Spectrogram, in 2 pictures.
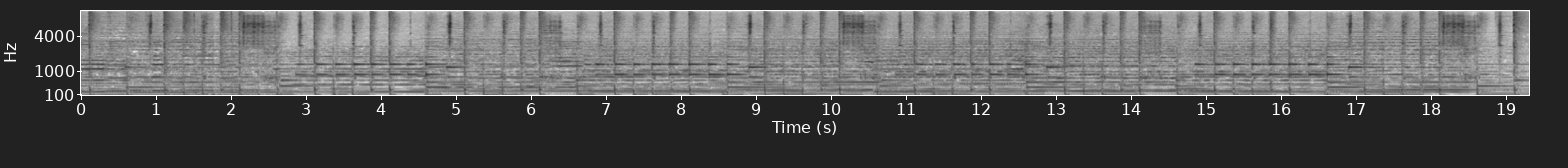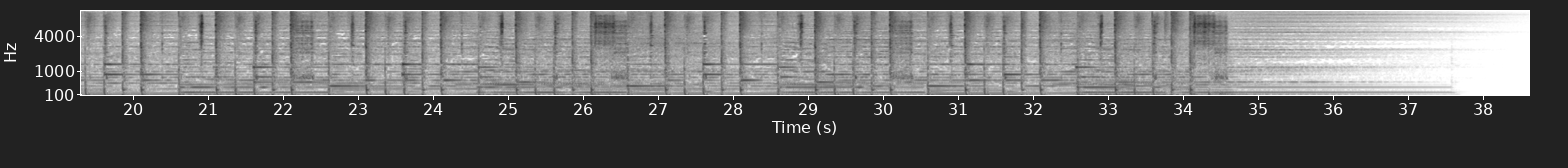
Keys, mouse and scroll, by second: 0.9 click, 1.4 click, 2.4 middle click, 3.2 click, 3.5 click, 4.0 click, 4.9-6.9 middle drag, 6.9 click, 7.4 click, 7.6 middle click, 8.3 click, 9.2 scroll down 4, 9.3 middle click, 9.8 KP_1, 10.0 Tab, 10.2-10.7 scroll up 3, 10.8 ctrl+s, 10.9 scroll down 3, 11.3-13.0 middle drag, 13.0 click, 13.2 scroll down 1, 13.4 Tab, 13.6 s, 14.3 Tab, 15.0 Tab, 15.8 click, 16.1 Tab, 16.2 scroll up 1, 16.4 middle click, 17.0 click, 17.4 Tab, 17.8 Tab, 18.0 click, 18.2 Tab, 18.4 s, 19.1 Tab, 19.3 click, 19.5-20.3 middle drag, 20.3 click, 20.5 Tab, 20.7 s, 21.1 KP_1, 21.3 scroll down 4, 21.9 Tab, 22.1 scroll down 1, 22.3-24.7 shift+middle drag, 24.9-25.5 scroll down 3, 24.9 KP_1, 25.6 ctrl+s, 25.8-27.9 middle drag, 27.9 drag, 28.2 Tab, 28.4 s, 28.9 Tab, 29.1-30.2 middle drag, 30.2 ctrl+s, 30.3 scroll up 4, 30.8 shift+middle drag, 30.9 scroll up 2, 31.3-31.8 shift+middle drag, 31.8 scroll up 1, 32.4 scroll up 1, 33.1-35.1 middle drag, 35.2 KP_1, 36.3 shift+click, 36.9 click, 38.5 click.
